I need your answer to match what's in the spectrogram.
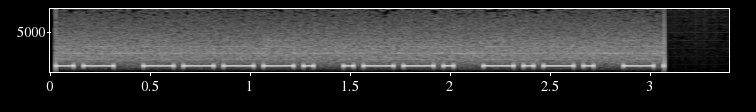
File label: Skywarn 146.67; Stevens Point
